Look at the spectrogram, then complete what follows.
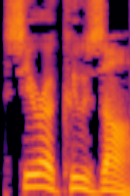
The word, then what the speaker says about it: Siracusa: Syracuse, Italian, Syracusa, pronounced Syracusa, listen, Sicilian, Sarausa, Saragusa, Latin, Syracuse, Ancient Greek,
